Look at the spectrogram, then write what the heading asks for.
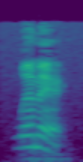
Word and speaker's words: Linux: I'm sorry, I mispronounced She watches Linus. it. She's been watching too much Linus Tech Talk. Linux.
